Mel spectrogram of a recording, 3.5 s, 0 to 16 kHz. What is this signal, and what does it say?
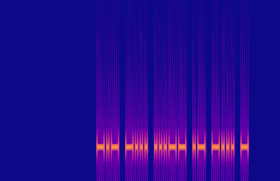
Morse code, heard as a keyed tone, about 39 wpm, 700 Hz. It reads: KB3ABT
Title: USA Call Signs - 3x Character Spacing - 40wpm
